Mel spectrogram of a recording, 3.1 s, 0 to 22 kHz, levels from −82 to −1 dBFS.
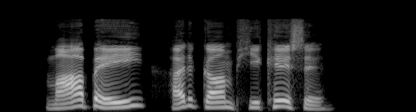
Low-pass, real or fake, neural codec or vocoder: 10.8 kHz; fake; codec, 16 kHz in and 24 kHz out, 0.4 kbps, LongCat-Audio-Codec, two codebook decoder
